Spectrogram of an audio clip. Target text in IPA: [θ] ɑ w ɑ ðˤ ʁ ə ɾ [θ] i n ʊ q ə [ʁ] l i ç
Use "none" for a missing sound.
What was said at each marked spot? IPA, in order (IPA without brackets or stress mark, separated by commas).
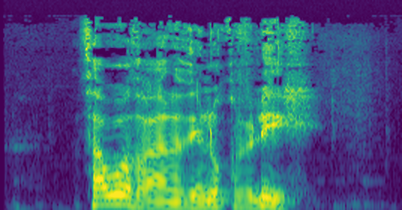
θ, ð, v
